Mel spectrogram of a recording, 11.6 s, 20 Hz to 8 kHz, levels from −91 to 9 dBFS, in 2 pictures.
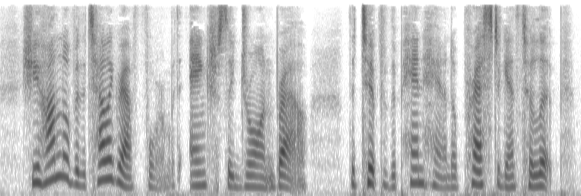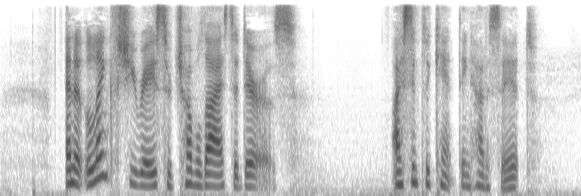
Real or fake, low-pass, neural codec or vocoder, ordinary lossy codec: fake; 7.2 kHz; codec, 16 kHz, 0.5 kbps, X-Codec, WavLM features, trained on Multilingual LibriSpeech; MP3, 48 kbps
